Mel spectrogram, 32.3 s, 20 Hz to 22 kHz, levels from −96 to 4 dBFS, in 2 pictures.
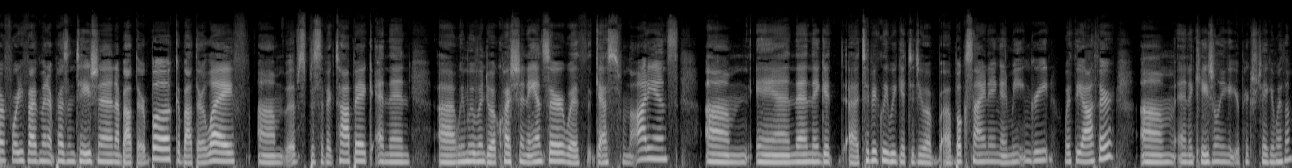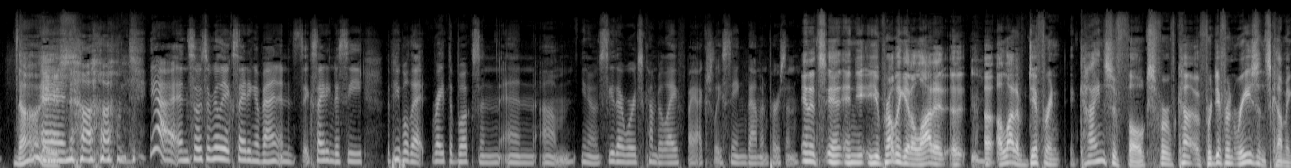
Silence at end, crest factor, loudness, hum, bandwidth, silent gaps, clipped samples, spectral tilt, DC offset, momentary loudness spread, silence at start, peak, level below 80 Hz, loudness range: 0 s; 22 dB; -26 LUFS; none; 15.5 kHz; none; under 0.1%; -5.5 dB/octave; under 0.1%; 14 LU; 0 s; -4 dBFS; -50 dBFS; 10 LU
